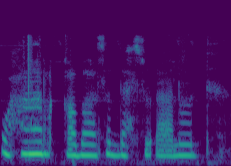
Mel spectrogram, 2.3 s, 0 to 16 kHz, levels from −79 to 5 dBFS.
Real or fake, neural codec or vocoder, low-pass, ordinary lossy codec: real; none; 7.2 kHz; none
